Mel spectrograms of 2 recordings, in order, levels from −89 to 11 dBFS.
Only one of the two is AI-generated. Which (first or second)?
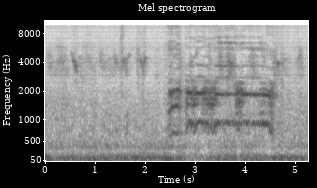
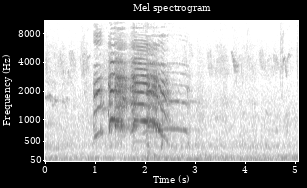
first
